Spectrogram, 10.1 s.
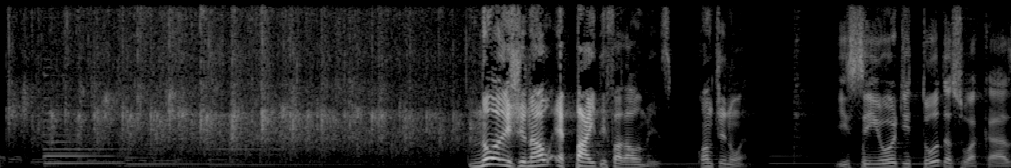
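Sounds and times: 
crowd applauding: 0:00.0 - 0:05.3
sustained keyboard chords: 0:00.4 - 0:10.1
speech: 0:04.7 - 0:07.6, 0:08.4 - 0:10.1.

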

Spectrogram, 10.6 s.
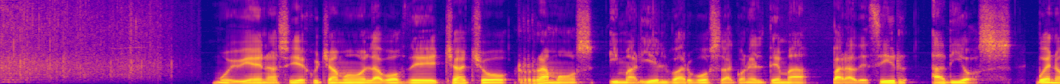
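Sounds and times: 
audience applause for the musicians: 0:00.0 - 0:01.9
speech: 0:02.2 - 0:10.5.

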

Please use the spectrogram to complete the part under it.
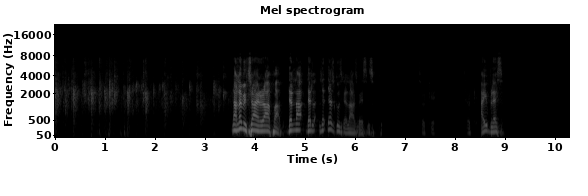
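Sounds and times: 
crowd clapping: 0:00.0 - 0:04.3
speech: 0:03.6 - 0:06.6, 0:08.5 - 0:09.1.

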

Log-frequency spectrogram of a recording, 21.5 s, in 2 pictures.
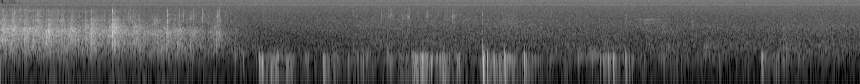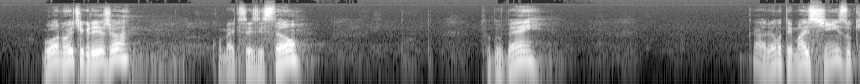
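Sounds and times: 
church audience applauding: 0:00.0 - 0:03.1
speech: 0:11.3 - 0:12.5, 0:13.6 - 0:14.6, 0:16.9 - 0:17.6, 0:20.2 - 0:21.4.

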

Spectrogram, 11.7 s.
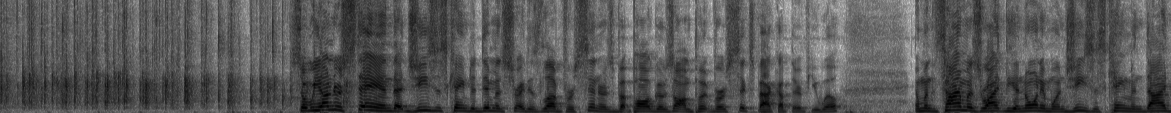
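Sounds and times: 
audience hand clapping: 0:00.0 - 0:03.2
speech: 0:03.0 - 0:11.7.

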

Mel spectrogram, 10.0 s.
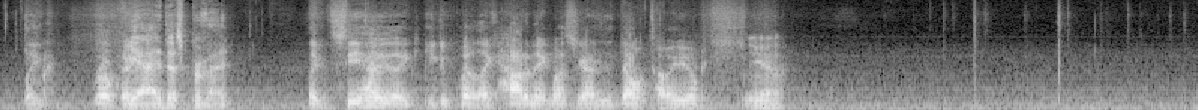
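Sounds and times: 
speech: 0:00.2 - 0:02.0, 0:02.6 - 0:06.6
slow typing on a computer keyboard: 0:07.7 - 0:09.9.

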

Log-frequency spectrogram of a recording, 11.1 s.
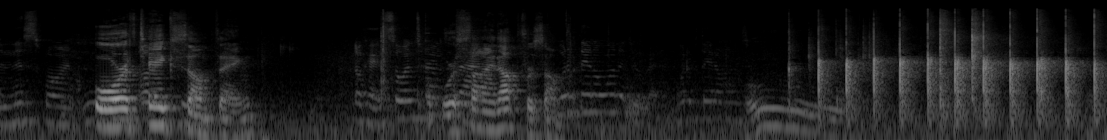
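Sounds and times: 
speech: 0:00.2 - 0:02.7, 0:03.6 - 0:06.4
one pair of hands clapping: 0:07.9 - 0:11.0.

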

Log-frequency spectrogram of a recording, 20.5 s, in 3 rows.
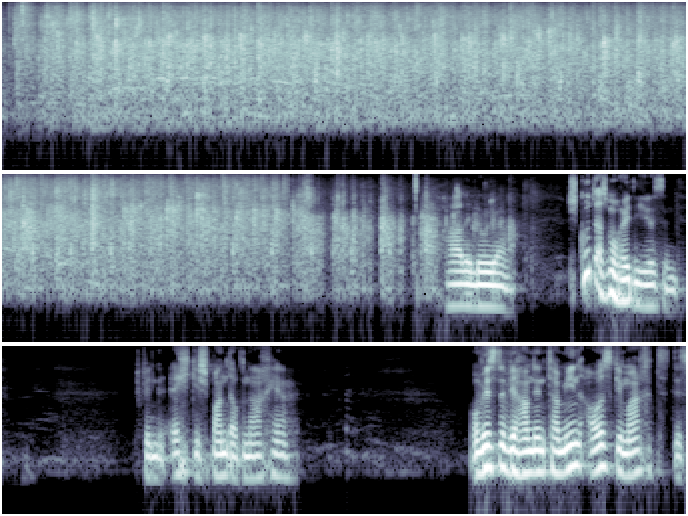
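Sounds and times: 
audience applause: 0:00.0 - 0:12.0
speech: 0:11.3 - 0:12.0, 0:12.6 - 0:13.8, 0:15.1 - 0:16.7, 0:18.4 - 0:20.5.

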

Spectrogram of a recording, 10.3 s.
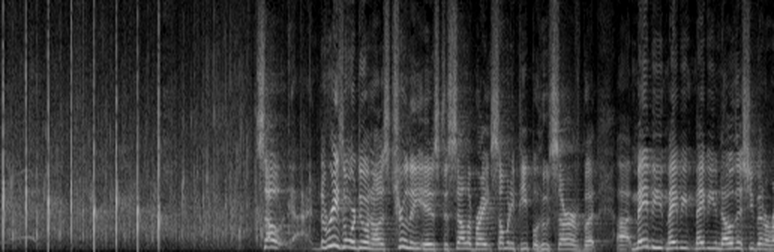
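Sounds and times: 
church congregation clapping to welcome a new children's director: 0:00.0 - 0:04.2
speech: 0:03.4 - 0:10.3.

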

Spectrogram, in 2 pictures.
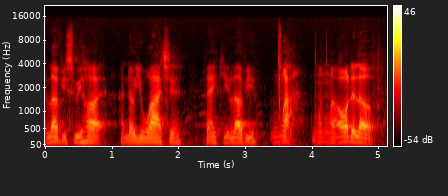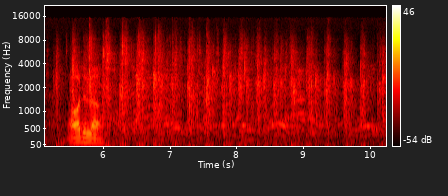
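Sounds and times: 
speech: 0:00.0 - 0:06.2
audience clapping: 0:04.0 - 0:10.2.

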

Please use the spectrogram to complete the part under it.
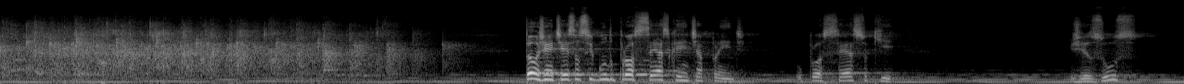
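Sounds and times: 
audience applause: 0:00.0 - 0:04.6
speech: 0:05.3 - 0:09.1, 0:10.7 - 0:11.4.

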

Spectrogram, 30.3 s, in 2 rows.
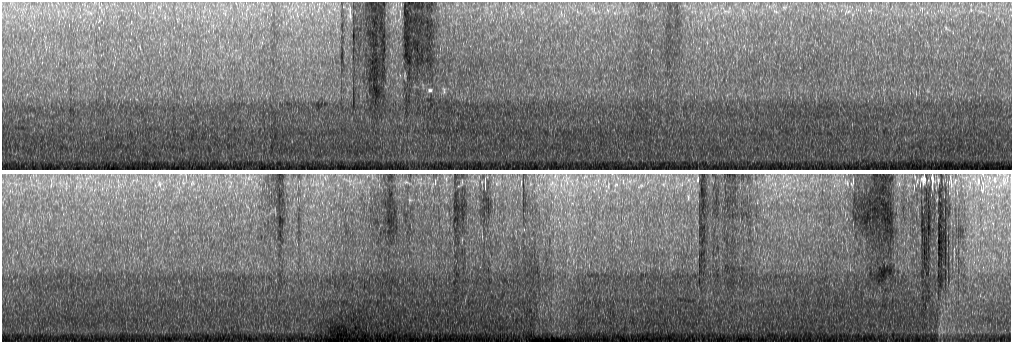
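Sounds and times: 
strong rainy-season wind roaring: 0:00.0 - 0:30.2
bright rushes or rattles: 0:19.0 - 0:23.9, 0:25.5 - 0:26.8, 0:27.4 - 0:29.9
heavy low thump: 0:23.0 - 0:23.8.

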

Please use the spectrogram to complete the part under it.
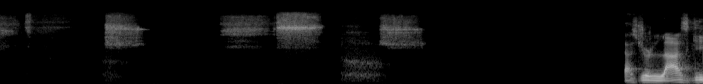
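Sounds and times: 
sharp hissing inhalations through nose and mouth in a breathing exercise: 0:00.0 - 0:04.4
speech: 0:06.2 - 0:07.0.

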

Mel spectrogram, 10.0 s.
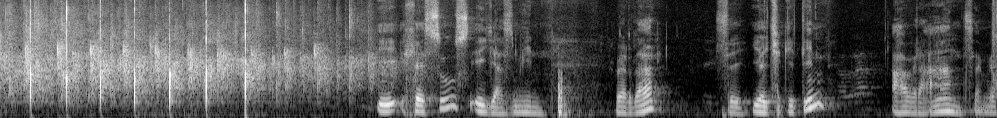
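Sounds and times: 
audience clapping: 0:00.0 - 0:04.3
low hiss: 0:00.0 - 0:09.9
speech: 0:03.8 - 0:09.9.

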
